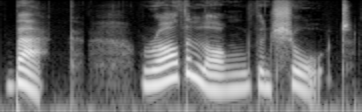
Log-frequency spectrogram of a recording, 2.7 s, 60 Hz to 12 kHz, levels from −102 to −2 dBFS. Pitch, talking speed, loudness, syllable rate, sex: 215 Hz, 90 wpm, -16 LUFS, 2.8 syllables/s, female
